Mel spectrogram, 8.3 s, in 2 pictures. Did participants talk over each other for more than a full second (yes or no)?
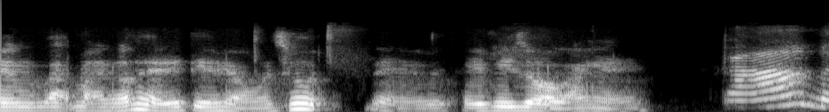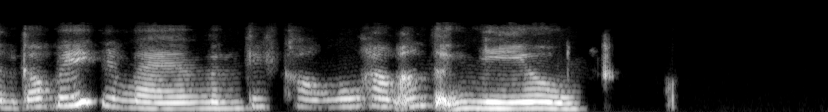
no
